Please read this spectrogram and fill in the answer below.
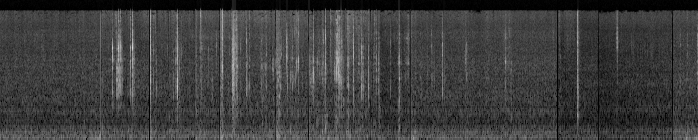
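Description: Plastic toy Barbie vending machine being handled: scattered sharp clicks and light rattling as its accessory carousel turns and small plastic doll accessories shift, over a low steady rumble.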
